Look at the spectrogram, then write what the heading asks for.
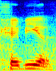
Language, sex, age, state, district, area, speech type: Kashmiri, male, 45-60, Jammu and Kashmir, Baramulla, rural, spontaneous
